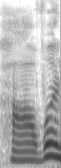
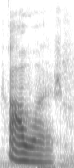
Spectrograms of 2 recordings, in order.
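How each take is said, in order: First: The word begins with an h sound. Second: The word begins with a vowel sound. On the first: The speaker calls it wrong. "हावर नहीं कहेंगे" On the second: The speaker calls it right. "इसमें एच की आवाज नहीं आ रही"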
